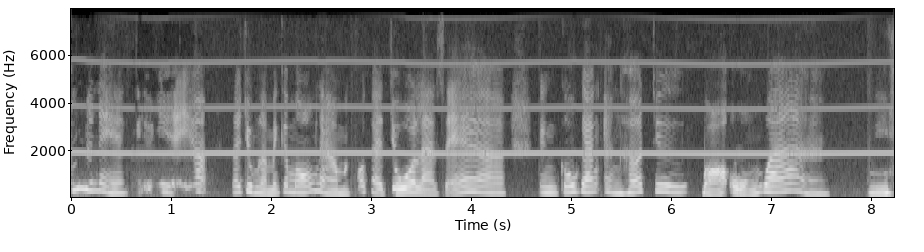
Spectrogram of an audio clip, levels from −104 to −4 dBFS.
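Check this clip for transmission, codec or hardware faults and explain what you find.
Three faults are audible in this speech recording: a constant high whistle, brief stretches where the talker is turned down, and a second voice leaking in during the first second or so.

A switching supply whistle runs through the whole clip as a thin tone drifting between roughly 1.87 and 1.95 kHz, sitting about 15 dB below the speech. A switching power supply is running at an audible burst rate, or beating against another supply, and the pitch wanders with its load.

Speech suppressed in double talk appears from 0.0 to 0.2 s and again from 0.82 to 1.26 s. The talker's level dips by around 5 dB in short pieces, totalling roughly a tenth of a second in the first span and about a third of a second in the second. The likely cause is an echo canceller that could not separate the local talker from loudspeaker echo while both sides spoke at once, so it attenuated everything.

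The other side's voice leaking through is heard from 0.03 to 0.26 s and from 0.6 to 0.95 s as a faint second voice about 20 dB below the main talker. It overlaps both suppression spans, which points to the likely mechanism: the far end was playing on the talker's loudspeaker and the echo canceller left residual echo in the microphone signal. The call's normal microphone processing is also audible, with the band stopping at 8 kHz.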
